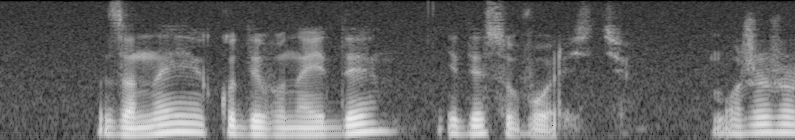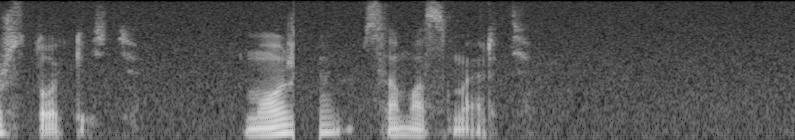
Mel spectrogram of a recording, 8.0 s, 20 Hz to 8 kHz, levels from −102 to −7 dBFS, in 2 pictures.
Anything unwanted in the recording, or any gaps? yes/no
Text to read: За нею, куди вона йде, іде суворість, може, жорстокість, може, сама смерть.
yes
